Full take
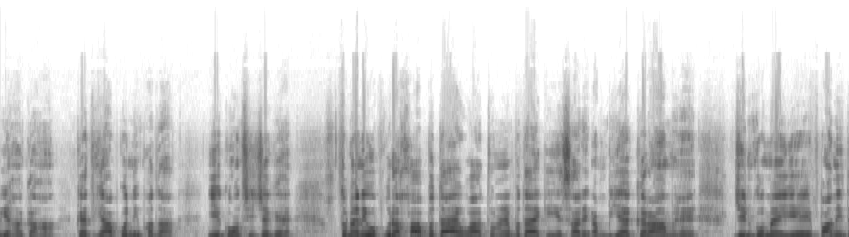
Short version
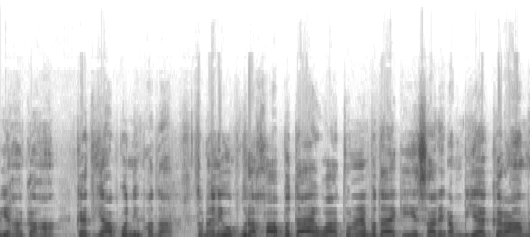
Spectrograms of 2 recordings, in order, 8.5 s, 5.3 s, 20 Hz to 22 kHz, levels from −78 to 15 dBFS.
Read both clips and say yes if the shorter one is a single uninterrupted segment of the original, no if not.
no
